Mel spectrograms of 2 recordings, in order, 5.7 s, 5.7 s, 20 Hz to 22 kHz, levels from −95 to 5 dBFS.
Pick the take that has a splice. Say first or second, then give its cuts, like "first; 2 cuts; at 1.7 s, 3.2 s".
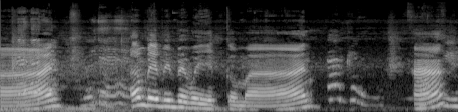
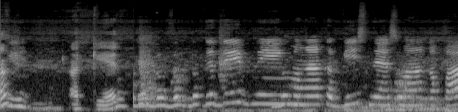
second; 1 cut; at 1.7 s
